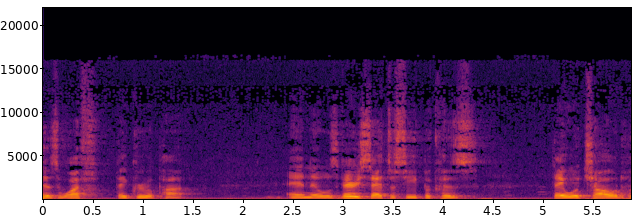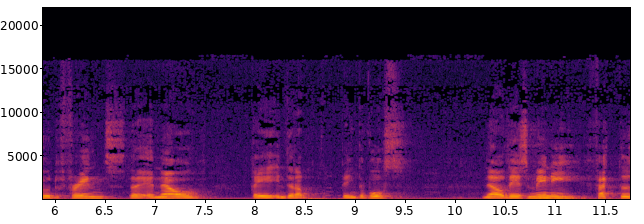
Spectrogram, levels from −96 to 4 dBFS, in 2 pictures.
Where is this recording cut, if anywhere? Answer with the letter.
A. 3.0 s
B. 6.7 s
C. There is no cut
B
